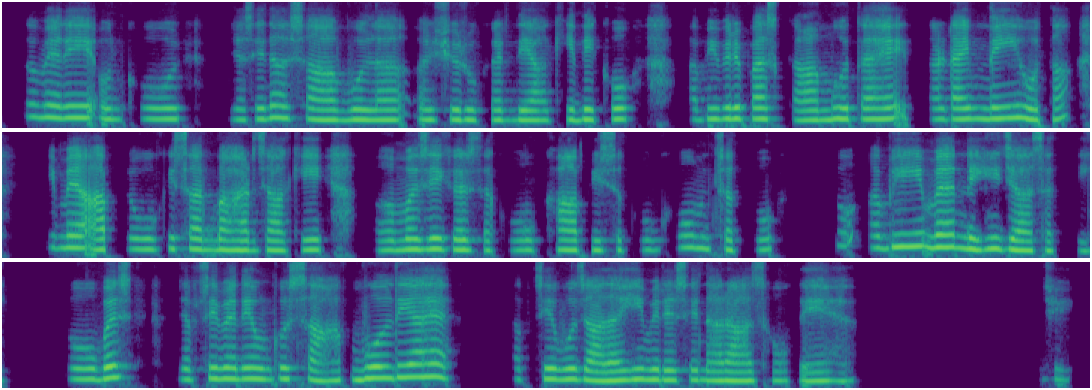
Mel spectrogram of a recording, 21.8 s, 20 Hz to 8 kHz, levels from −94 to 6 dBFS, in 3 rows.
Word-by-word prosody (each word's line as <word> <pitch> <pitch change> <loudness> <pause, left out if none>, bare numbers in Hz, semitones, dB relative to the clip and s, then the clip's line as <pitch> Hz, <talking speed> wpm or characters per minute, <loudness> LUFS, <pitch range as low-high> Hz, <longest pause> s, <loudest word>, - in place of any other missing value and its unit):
तो 295 -1 -8
मैंने 275 -1 +2
उनको 250 0 -4 0.4
जैसे 240 +1 -4
ना 275 +1 0
साफ 240 -4 0
बोलना 230 0 +1 0.2
अ, 235 - -1
शुरू 230 0 -2
कर 230 - -1
दिया 225 0 0
कि 235 - -3
देखो, 240 +2 +1 0.4
अभी 245 +1 -3
मेरे 255 0 +3
पास 255 0 +3
काम 225 0 -2
होता 250 0 +1
है 250 +1 +3
इतना 245 0 -8
टाइम 250 0 +2
नहीं 260 +2 +3
होता 245 +1 0 0.4
कि 280 - -11
मैं 275 0 +3
आप 240 -2 +2
लोगों 245 0 -2
के 250 - -4
साथ 250 -1 +1
बाहर 225 -1 +2
जाके 225 +1 -1 0.4
अ, - - -11
मज़े 240 +2 +3
कर 235 -1 +2
सकूँ, 225 0 -7
खा 230 -1 +1
पी 225 - -2
सकूँ, 225 0 -7
घूम 280 -2 -4
सकूँ, 230 +1 -6 0.4
तो 320 - -13
अभी 295 +3 +2
मैं 290 0 +5
नहीं 255 -1 +3
जा 225 -3 +4
सकती। 210 -1 -7 0.4
तो 245 0 0
बस, 275 +2 +4 0.3
जब 240 -1 -5
से 255 +2 0
मैंने 255 0 +4
उनको 250 0 +1
साफ 220 -4 0
बोल 270 +1 +5
दिया 290 +1 +4
है 300 -1 +3 0.4
तब 240 - -16
से 250 - +4
वो 245 0 +3
ज़्यादा 215 -3 +3
ही 230 +3 +3
मेरे 235 -1 +2
से 225 0 -3
नाराज़ 210 -1 +1
हो 210 - -6
गए 195 - -1
हैं। 205 0 -3 1.3
जी। 240 -2 -15
240 Hz, 185 wpm, -22 LUFS, 225-255 Hz, 1.3 s, मैं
